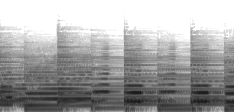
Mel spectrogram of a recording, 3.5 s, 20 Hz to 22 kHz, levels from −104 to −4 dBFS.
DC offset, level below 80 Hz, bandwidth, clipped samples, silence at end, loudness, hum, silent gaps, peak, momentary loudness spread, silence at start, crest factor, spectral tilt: under 0.1%; -52 dBFS; 7 kHz; under 0.1%; 0 s; -22 LUFS; none; none; -8 dBFS; 7 LU; 0 s; 14 dB; -8.5 dB/octave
